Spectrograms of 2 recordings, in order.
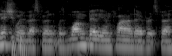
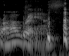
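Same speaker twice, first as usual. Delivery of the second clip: fake American twang, higher and quieter; 7 semitones higher, 4 dB quieter than usual. Repeating the other speaker's pronunciation of a word, in a put-on american twang. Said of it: "That sounds like all the people".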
